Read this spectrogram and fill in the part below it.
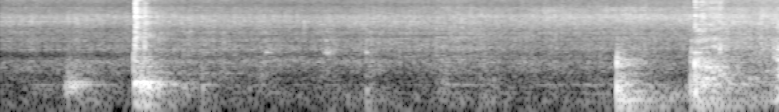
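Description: Chopped boiled eggs being stirred into masala frying in oil, a low steady sizzle punctuated by a few sharp scraping strokes of a spatula against the pan, close and moderately quiet.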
